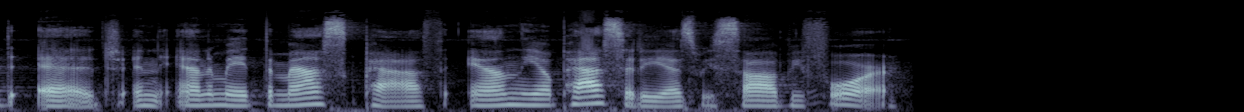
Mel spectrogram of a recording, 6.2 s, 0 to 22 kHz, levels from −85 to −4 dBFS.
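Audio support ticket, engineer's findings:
No faults found on listening.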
